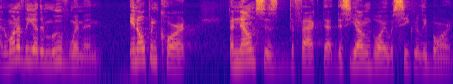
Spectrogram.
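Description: A man with a Canadian accent speaks in a normal speaking voice at a fairly quick pace, his pitch fairly high and its variation ordinary. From Toronto, Canada. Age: young. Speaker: journalist and podcast host. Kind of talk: live on-stage interview; scripted narration. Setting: festival main stage with audience.

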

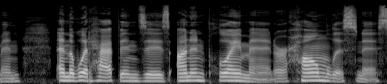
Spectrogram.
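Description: Over a silent background in a very clean recording, a woman with a normal speaking voice talks at a fairly low pitch. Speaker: economist. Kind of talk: casual explanatory discussion.

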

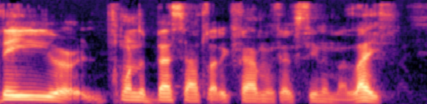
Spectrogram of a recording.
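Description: This man speaks in a fairly low voice with ordinary pitch variation and a Toronto accent. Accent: Canadian English (Toronto). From Toronto, Canada. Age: 40s. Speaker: personal trainer and gym owner. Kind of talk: casual chat.

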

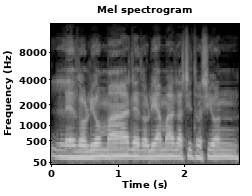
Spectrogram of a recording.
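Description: Noticeable background noise under a man's medium-pitched voice. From Guadalajara, Jalisco, Mexico. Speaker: former gang member and activist's brother. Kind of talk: interview testimony.

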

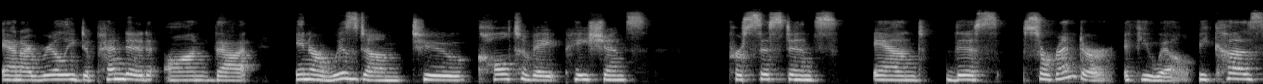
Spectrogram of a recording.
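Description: The voice is somewhat breathy, with very even loudness and fairly even intonation. It moves at a very slow pace over a quiet background. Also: woman. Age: 40s. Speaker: research director and naturopathic physician. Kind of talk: interview.

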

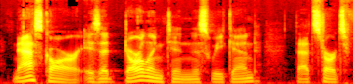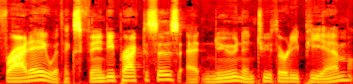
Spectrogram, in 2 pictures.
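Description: In a very clean recording with a silent background and a dry, close sound with no echo, a man with an American accent talks at a fairly slow pace, his fairly low pitch, bright, sharp tone and lively intonation standing out. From US Midwest, Illinois. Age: 40s. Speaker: podcast host, motorsport journalist. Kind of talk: scripted outro and schedule reading.

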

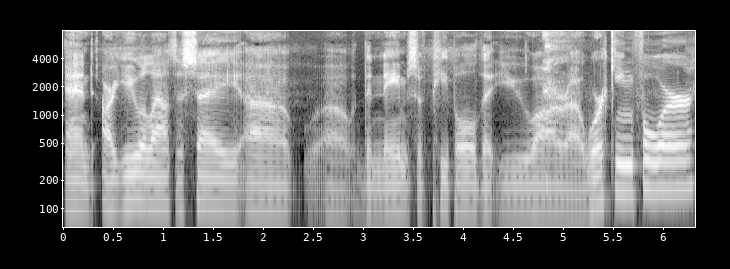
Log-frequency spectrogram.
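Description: A man with a very deep, low pitch talks at a fairly slow pace against a quiet background. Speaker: fill-in podcast host. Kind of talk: news podcast hosting and interview. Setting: studio.

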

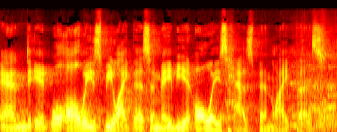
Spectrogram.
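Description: A man talks at a medium pitch and a fairly slow pace. Noticeable background noise runs underneath. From US South, North Carolina. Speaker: storyteller. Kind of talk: live storytelling on stage. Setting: stage with audience.

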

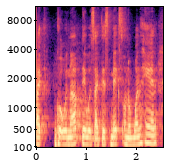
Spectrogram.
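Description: A woman with a very deep, low pitch and a New York accent. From New York, Flatbush, Brooklyn. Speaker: entertainment attorney. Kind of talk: interview.

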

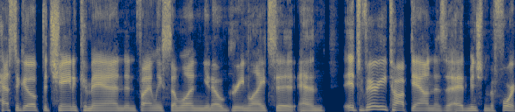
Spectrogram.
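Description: At a fairly quick pace with hardly any pauses, a man in a normal speaking voice talks at medium pitch with ordinary pitch variation and very even loudness. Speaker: Hollywood creative director. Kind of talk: podcast interview, sponsored guest.

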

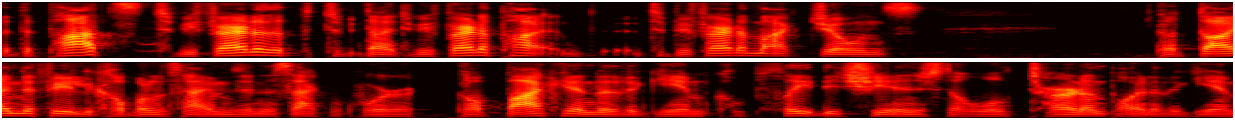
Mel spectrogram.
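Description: With a dry, close sound and no echo, a man of fairly low pitch talks at a very fast pace, showing ordinary pitch variation and big swings in loudness. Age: 30s. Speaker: football podcaster. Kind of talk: casual sports chat. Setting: live video stream. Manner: animated.

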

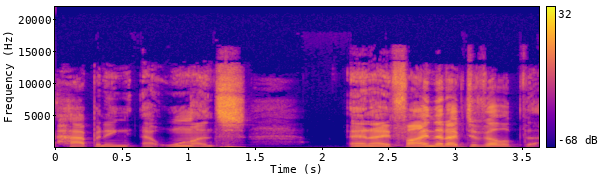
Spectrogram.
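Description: A man with a Canadian accent, an ordinary speaking voice at medium pitch, moderate pace, very clean recording with a silent background. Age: 50s. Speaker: podcast host and columnist. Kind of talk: casual chat.

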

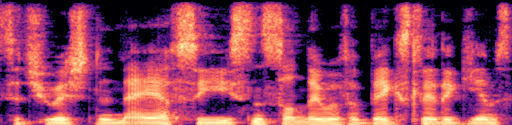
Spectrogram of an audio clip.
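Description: In a Northern Irish accent, a man talks at a fairly quick pace and a fairly low pitch, recorded very cleanly against a silent background. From Tyrone, Northern Ireland. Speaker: podcast host. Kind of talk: casual sports preview chat.

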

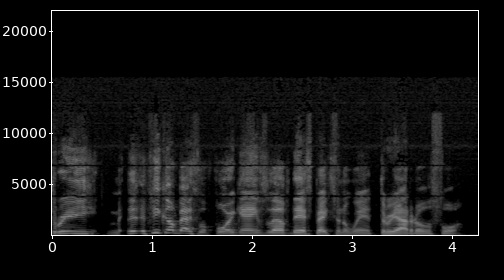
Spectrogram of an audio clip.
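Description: A man speaks in a high pitch with an American accent. His pitch swings very widely. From US South. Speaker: football analyst. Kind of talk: casual chat.

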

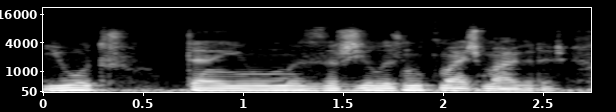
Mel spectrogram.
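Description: The speaker is a man with fairly low pitch. He talks at a fairly slow pace. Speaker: archaeologist and podcast host. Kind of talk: interview.

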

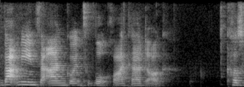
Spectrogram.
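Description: A woman speaks at a medium pitch in an English accent. Background noise is noticeable. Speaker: fitness coach and podcast co-host. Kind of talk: casual chat.

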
